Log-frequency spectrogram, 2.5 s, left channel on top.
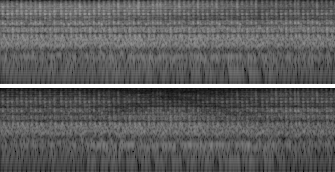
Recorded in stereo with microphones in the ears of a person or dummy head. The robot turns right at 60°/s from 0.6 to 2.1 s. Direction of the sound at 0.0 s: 60° left.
